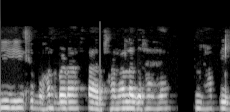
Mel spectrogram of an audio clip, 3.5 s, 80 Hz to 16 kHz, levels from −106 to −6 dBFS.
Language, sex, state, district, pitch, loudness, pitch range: Hindi, female, Chhattisgarh, Balrampur, 210 Hz, -24 LUFS, 200-210 Hz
